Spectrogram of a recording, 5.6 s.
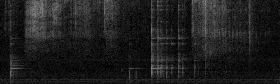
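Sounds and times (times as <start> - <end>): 
clinks and rattles as something is put back into a bowl: 0.1 - 5.4.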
